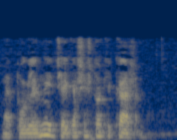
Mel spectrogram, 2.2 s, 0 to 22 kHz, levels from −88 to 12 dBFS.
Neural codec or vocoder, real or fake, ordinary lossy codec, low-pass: none; real; AAC, 64 kbps; 7.2 kHz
